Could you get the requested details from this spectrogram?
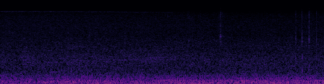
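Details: Even low hiss and rumble of outdoor noise, with only a few faint clicks and no animal voices.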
